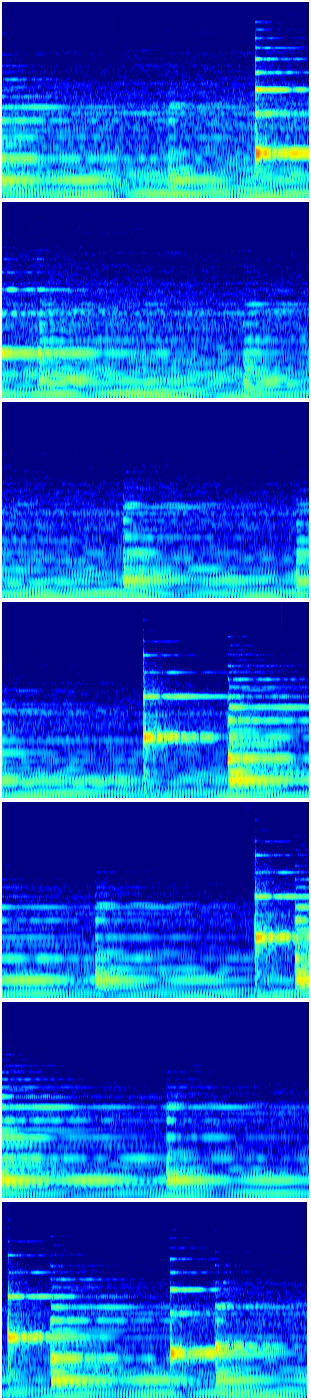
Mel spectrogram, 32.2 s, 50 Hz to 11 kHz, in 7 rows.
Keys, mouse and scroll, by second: 0.2-0.7 scroll up 3, 0.7-1.5 shift+middle drag, 1.5 click, 2.6-4.4 drag, 8.9 click, 10.2 shift+click, 12.0 shift+click, 12.8 shift+click, 15.6 click, 16.4 scroll down 2, 17.0-17.4 shift+middle drag, 17.4 click, 18.8 shift+click, 19.6 shift+click, 20.3 shift+click, 20.9 ctrl+click, 21.9 shift+click, 26.4 click, 26.6 click, 27.7-28.1 scroll down 2, 28.1 shift+middle click, 28.7 click, 29.3-29.7 scroll down 6, 30.4-32.2 shift+middle drag.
